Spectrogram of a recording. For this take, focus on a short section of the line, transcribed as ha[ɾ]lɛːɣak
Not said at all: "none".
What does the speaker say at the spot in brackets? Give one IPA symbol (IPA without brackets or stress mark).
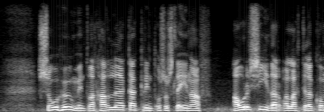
ɾ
